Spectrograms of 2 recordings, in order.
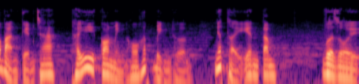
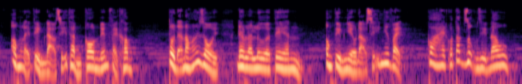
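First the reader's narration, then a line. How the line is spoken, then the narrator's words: Hissing shriek. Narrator (Vietnamese): hướng Lý lão bản rít lên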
